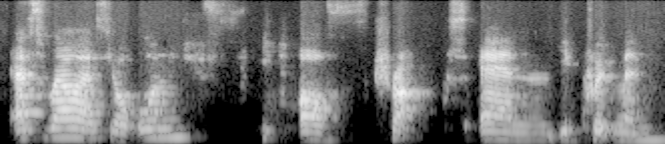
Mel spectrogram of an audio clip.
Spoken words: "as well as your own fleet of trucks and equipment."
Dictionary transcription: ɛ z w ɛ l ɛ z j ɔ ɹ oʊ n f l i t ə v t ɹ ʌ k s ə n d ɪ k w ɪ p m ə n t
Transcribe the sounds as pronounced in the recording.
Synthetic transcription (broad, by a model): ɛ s w ɛ l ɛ s j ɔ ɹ oʊ n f i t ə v t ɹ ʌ k s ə n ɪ k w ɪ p m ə n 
